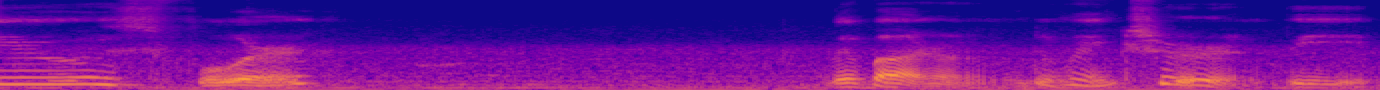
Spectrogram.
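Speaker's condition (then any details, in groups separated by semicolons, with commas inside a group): Cerebral palsy; speech somewhat affected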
